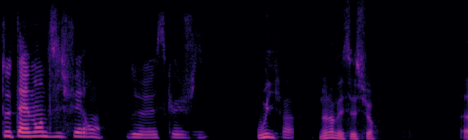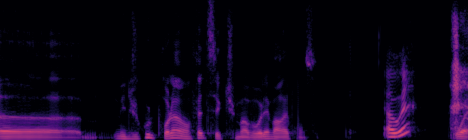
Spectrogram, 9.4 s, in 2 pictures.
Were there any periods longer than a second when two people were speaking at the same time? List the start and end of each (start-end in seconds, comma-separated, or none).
none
